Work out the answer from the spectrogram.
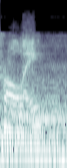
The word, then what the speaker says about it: Crowley: Aleister Crowley he likes to have his name pronounced Crowley to rhyme with Koli and the statements today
